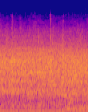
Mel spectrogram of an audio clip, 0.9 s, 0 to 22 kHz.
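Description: Loud, dense roar of a basketball crowd cheering at a 2003 playoff game between the Mavericks and Trail Blazers in Portland, a continuous wash of noise with no distinct gaps.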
